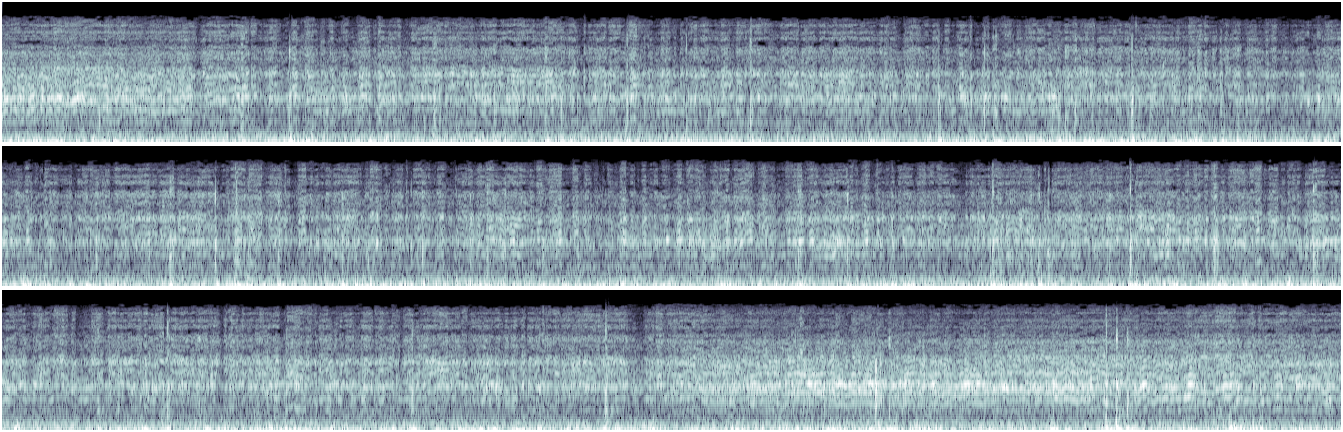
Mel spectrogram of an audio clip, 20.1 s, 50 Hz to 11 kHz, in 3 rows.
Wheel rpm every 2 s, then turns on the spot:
70, 70, 70, 70, 70, 70, 70, 70, 70, 70.
none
